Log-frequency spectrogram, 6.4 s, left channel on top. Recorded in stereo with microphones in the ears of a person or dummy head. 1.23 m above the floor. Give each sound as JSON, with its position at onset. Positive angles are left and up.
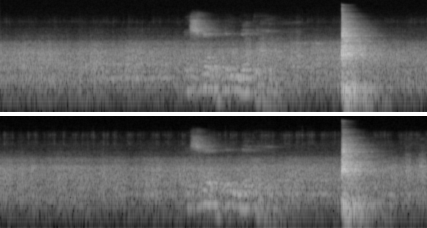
{"t": 2.8, "sound": "a man speaking", "side_deg": 50, "distance_m": 1.0}
{"t": 5.1, "sound": "a thud", "side_deg": 30, "distance_m": 1.1}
